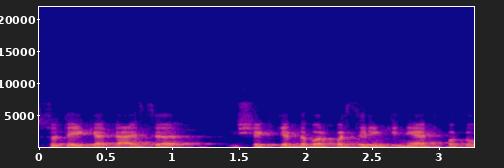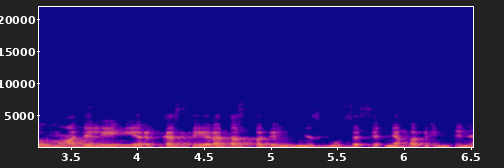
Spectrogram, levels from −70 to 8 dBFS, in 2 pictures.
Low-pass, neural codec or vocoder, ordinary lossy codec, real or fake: 7.2 kHz; none; Opus, 24 kbps; real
